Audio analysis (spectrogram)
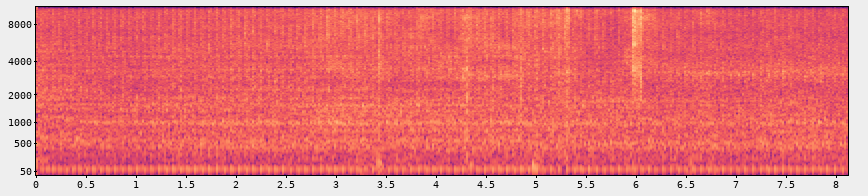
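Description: A Yamaha Nmax V2 scooter engine idles steadily and loudly up close, a continuous even putter with no talk over it.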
